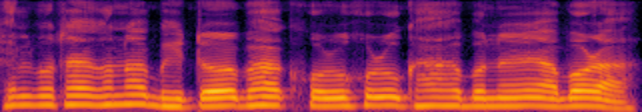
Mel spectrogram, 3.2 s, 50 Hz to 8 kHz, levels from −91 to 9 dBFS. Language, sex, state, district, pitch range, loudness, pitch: Assamese, male, Assam, Hailakandi, 165-180 Hz, -14 LUFS, 170 Hz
